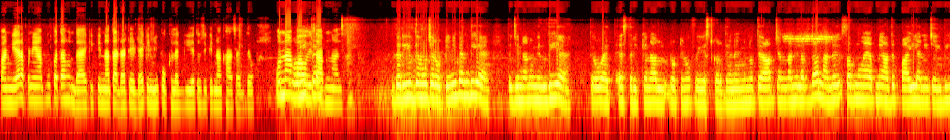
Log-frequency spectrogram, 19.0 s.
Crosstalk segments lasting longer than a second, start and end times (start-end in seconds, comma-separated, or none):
none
